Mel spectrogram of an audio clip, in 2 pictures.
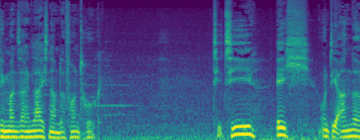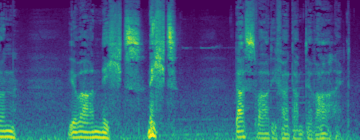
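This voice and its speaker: A man's voice: lowish voice, vocal fry, a little hiss or hum. An actor playing a weary, embittered homeless man, narrating with brooding reflection in an intimate radio drama. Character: weary, embittered homeless man mourning his best friend.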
